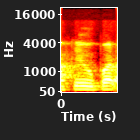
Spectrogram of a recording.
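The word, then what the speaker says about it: cão: तो ये तिल जो है अगर आ के ऊपर आता है तो इसका मतलब है कि आ को हमें नजाल, नाक में उसकी आवाज आएगी, है ना।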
